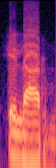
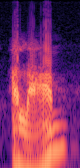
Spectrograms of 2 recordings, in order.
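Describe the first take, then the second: First: "अलार्म" said wrongly as ay-larm; full ay opening on "अलार्म"; initial "ay". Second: "अलार्म" said uh-larm; initial short "uh". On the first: Teacher showing what not to say, ay-larm pronunciation. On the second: Teacher modelling the word, uh-larm pronunciation. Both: Shown as a demonstration. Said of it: "अलार्म नहीं बोलेंगे".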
